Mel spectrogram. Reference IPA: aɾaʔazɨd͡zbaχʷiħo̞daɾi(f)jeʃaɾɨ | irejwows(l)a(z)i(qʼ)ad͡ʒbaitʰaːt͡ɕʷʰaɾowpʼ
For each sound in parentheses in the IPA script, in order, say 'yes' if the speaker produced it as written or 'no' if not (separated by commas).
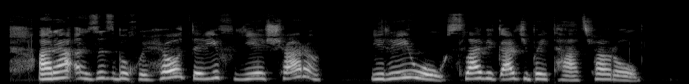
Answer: yes, yes, no, no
